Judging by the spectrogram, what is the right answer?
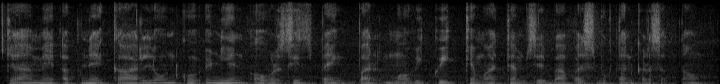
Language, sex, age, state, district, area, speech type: Hindi, male, 18-30, Madhya Pradesh, Bhopal, urban, read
